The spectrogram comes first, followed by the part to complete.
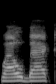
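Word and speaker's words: Houellebecq: the author of submission his name is pronounced welbeck i know it's a very funny looking french name even for even in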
